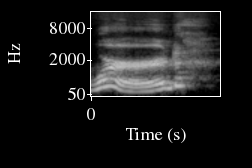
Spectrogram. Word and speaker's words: word: And word, they have the same sound. So even though this word is with an OR, it's really like the word were plus a D.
